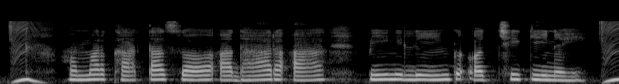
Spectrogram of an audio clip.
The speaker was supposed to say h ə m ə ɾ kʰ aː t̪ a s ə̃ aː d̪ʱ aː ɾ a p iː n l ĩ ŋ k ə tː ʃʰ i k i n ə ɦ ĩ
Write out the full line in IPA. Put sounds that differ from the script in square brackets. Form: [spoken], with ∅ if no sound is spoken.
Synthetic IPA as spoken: h ə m ə ɾ kʰ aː t̪ a s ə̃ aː d̪ʱ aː ɾ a p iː n l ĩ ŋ k ə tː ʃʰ i k i n ə ɦ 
